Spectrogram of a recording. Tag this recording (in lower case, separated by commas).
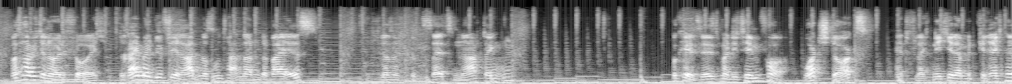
speech, music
